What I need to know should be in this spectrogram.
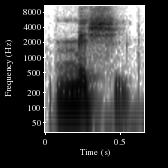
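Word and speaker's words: MSIA: pour l'éveil spirituel intérieur on prononce en fait Messi.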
